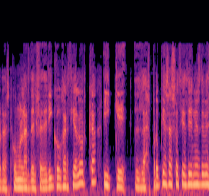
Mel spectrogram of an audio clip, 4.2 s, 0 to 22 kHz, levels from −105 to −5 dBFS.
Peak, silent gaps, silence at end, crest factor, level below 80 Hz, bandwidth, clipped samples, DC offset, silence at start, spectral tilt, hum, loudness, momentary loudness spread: -14 dBFS; none; 0 s; 12 dB; -52 dBFS; 10 kHz; under 0.1%; under 0.1%; 0 s; -6.5 dB/octave; none; -27 LUFS; 4 LU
